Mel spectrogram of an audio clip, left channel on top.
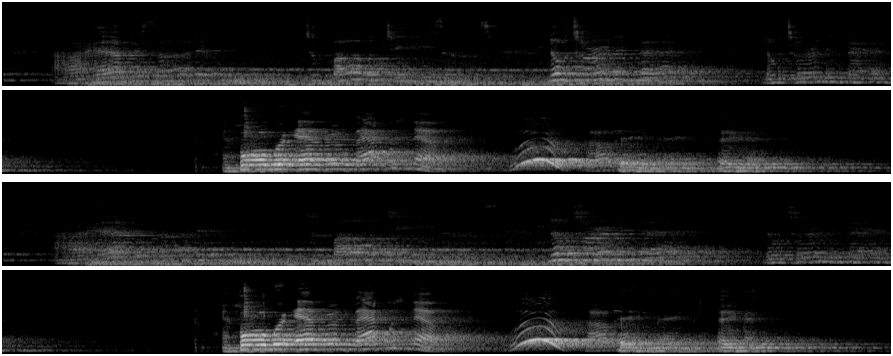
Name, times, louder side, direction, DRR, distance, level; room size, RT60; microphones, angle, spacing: voice 1, 0.5-2.2 3.0-5.1 5.4-7.0 7.6-9.0, left 1 dB, 50° left, 0 dB, 0.8 m, -41 dB
sound 1, 0.6-6.2, equal, 65° right, 1.3 m, -43 dB
voice 2, 11.3-13.4 13.9-15.1, right 2 dB, 25° right, 5 dB, 0.3 m, -25 dB
voice 3, 15.0-16.5, right 2 dB, 80° right, 3 dB, 0.7 m, -32 dB
7.7 x 6.5 x 2.3 m, 2.6 s
head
